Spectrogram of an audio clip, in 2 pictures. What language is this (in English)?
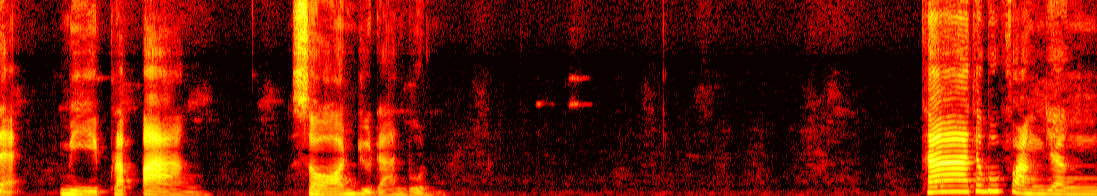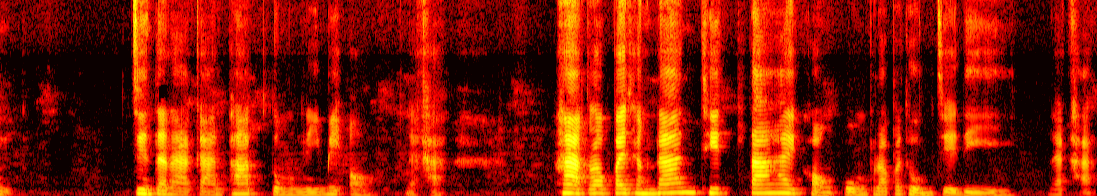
Thai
